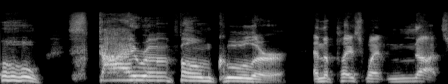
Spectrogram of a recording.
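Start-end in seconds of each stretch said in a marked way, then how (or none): 0.0-2.9 loud, high, carrying stage whisper. Telling a story, the speaker recalls what they said to their buddy: retelling own loud whisper. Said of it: "I hit my buddy Eddie in a loud whisper".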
